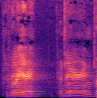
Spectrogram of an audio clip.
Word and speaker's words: Panarin: We're going to go Panarin. Is that how you pronounce it? – Panarin.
